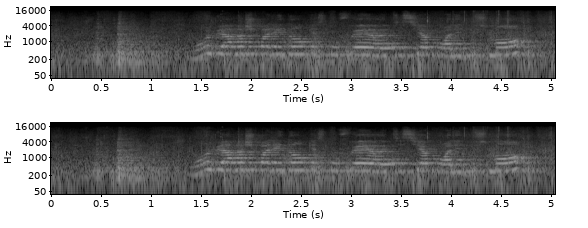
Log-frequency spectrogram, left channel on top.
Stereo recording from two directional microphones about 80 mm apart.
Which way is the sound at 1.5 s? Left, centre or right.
Centre.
